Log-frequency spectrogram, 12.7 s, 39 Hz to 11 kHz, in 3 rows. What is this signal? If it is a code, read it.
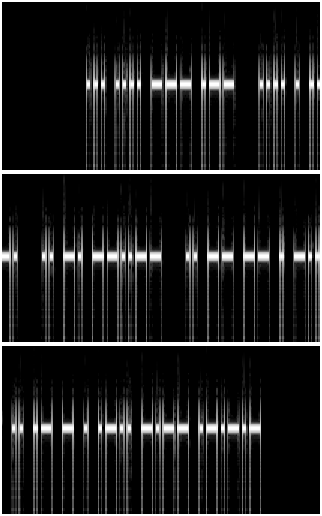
Morse code, heard as a keyed tone, about 25 wpm, 700 Hz. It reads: SHOW HER IN, IMMEDIATELY.
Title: Sentences from Top 1100 Words 25wpm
